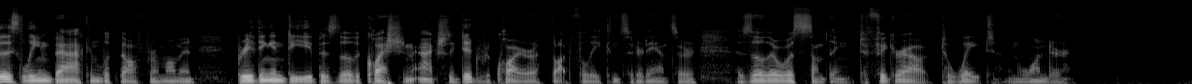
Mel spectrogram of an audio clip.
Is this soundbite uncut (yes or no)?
yes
